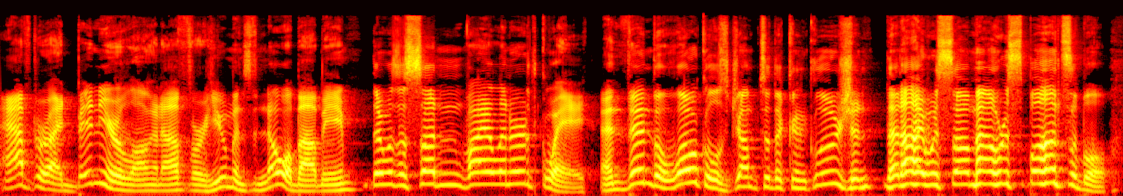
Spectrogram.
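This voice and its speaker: A man's voice: high voice, very animated, normal speed, hardly any pauses, fairly bright tone. A man voicing a giant wolf creature in an audio roleplay, teasing and amused, chuckling as he talks. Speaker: voice actor.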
